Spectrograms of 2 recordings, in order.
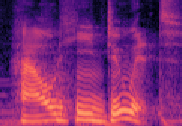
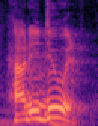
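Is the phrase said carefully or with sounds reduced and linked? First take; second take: carefully; reduced. First: Each word is pronounced separately and fully. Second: The words are reduced and run together. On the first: The speaker calls it wrong. "Many English learners will say this" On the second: The speaker calls it right. "native speakers actually say this"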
